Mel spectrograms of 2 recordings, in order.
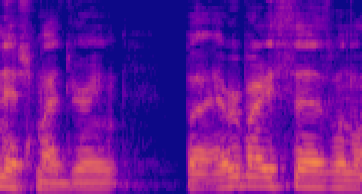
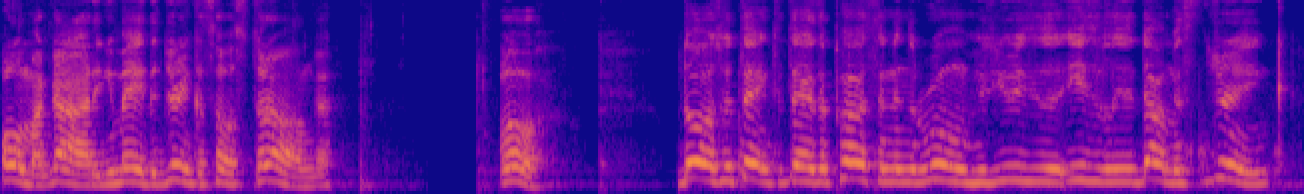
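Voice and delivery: high, sing-song mock Italian accent; 9 semitones higher than usual. Player protesting the rule to a friend in a mock Italian accent. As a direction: put on a hammy Italian accent, pitched well up. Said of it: "speak with an Italian accent".

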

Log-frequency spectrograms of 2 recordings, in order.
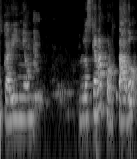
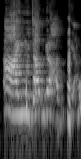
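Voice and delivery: sarcastic thanks; 4 dB louder, slower than usual. Pretend.

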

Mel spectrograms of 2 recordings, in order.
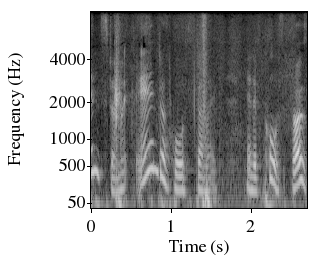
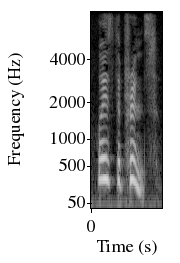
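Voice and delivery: higher-pitched storybook question; lightly voiced character asking, raised pitch; eager question; 8 semitones higher, 3 dB louder than usual. A narrator's reading. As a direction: pipe up to ask at once. Characters' urgent first question on waking.

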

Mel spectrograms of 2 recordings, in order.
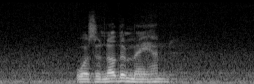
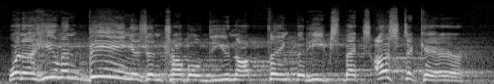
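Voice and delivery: much higher and louder, slow and emphatic; fervent preaching; 9 semitones higher, 4 dB louder than usual. Acted. Preacher urging the congregation to care, high, loud, fervent. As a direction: drive the point home from the pulpit.

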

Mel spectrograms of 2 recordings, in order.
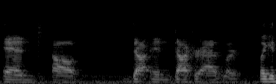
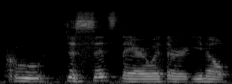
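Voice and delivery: normal talking voice

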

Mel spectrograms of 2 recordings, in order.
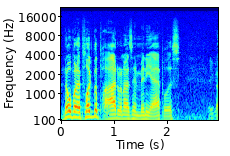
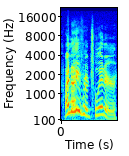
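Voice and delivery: excited fan; 11 semitones higher, 5 dB louder than usual. Retold or imitated. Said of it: "She's like".

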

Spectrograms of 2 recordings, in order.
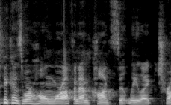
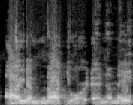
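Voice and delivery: sweet demon voice; 4 dB louder than usual. Retold or imitated. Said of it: "full demon voice, but, like, as sweet as I could".

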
